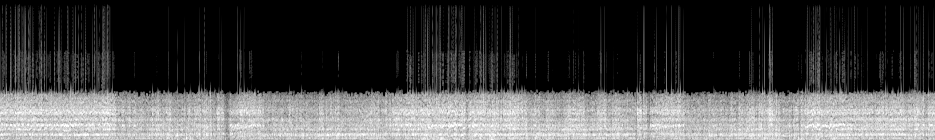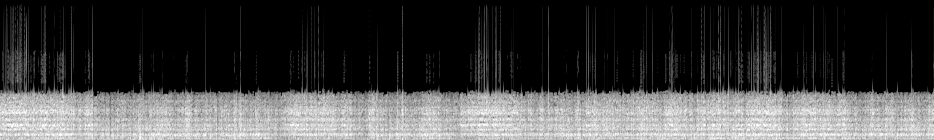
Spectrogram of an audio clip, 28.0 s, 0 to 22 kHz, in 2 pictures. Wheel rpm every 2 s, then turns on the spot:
210, 200, 220, 220, 220, 200, 220, 220, 210, 220, 220, 230, 230, 230.
none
